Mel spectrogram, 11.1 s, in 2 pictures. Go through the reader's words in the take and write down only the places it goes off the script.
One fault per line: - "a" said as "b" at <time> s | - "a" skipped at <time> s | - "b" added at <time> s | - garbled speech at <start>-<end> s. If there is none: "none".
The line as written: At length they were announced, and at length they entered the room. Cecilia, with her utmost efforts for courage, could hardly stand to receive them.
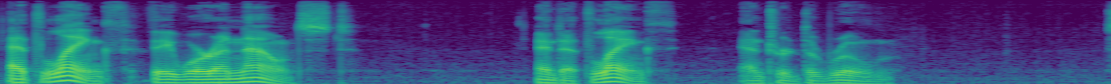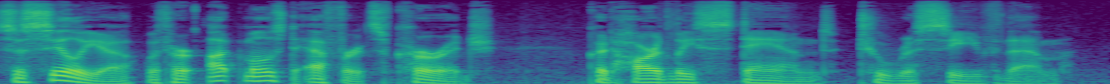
- "they" skipped at 3.4 s
- "for" skipped at 7.5 s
